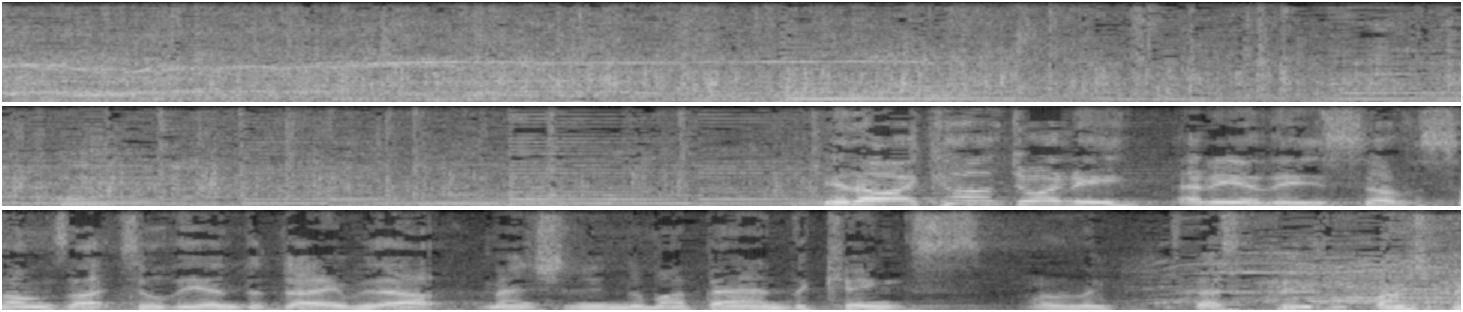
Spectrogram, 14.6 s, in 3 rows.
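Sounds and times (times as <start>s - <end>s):
audience applause: 0.0s - 9.2s, 13.6s - 14.5s
speech: 7.6s - 14.5s.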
